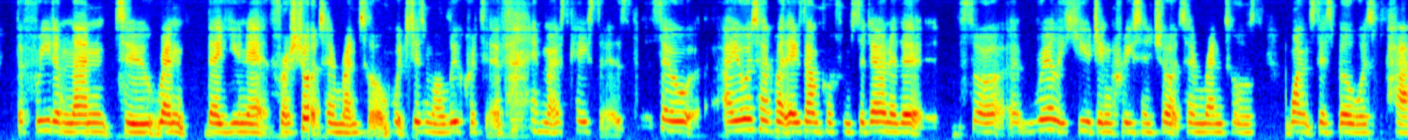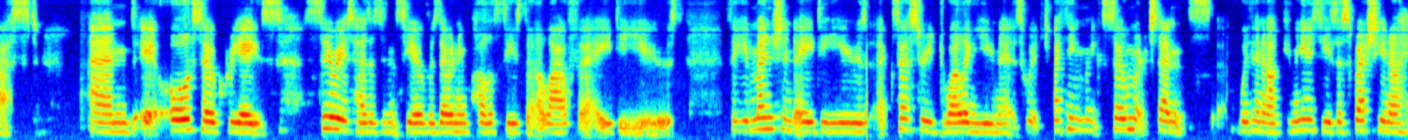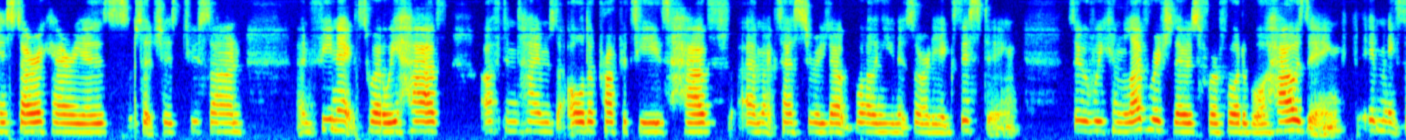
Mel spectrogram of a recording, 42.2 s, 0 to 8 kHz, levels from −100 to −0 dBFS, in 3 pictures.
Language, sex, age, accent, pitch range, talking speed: English, female, 20-39, British, 185-220 Hz, 150 wpm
